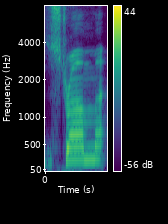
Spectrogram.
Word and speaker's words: Strom: Uh, you can find me on Twitter at, at Steven Strom, S T E V E N S T R O M.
